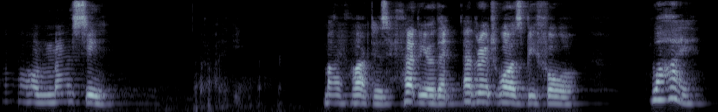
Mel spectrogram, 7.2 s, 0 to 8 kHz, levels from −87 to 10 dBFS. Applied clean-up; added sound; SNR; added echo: neural mask model DeepFilterNet 3.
